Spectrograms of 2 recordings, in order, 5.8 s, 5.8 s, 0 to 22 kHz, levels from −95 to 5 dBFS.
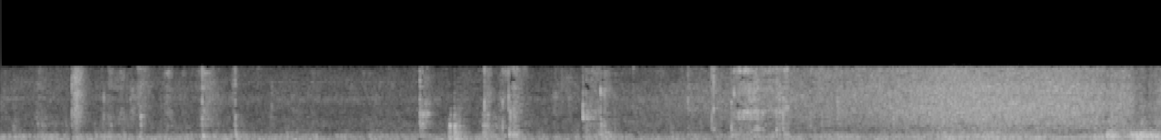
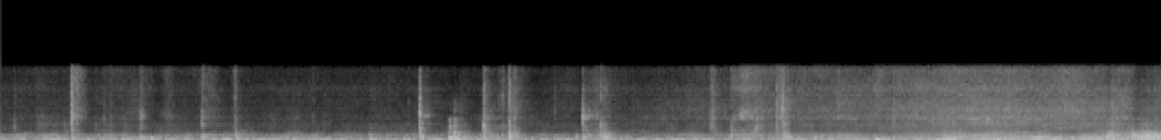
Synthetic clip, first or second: second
